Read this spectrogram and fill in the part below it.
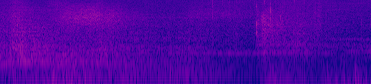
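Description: Fiery magic blasts crackle and roar in a game.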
